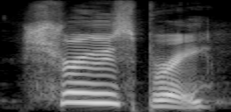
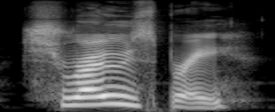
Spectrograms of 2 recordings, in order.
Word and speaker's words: Shrewsbury: word, you'd think, yeah, that place is Shrewsbury, Shrewsbury, with the long oo, the oo vowel, Shrewsbury. But actually many people say Shrewsbury, oh, Shrewsbury, Shrewsbury. And this place name, I believe the distinction about which one's correct has something to do with whether you're posh.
